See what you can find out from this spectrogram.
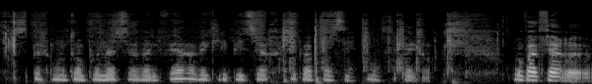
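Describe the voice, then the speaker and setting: A woman speaks at a moderate pace, and noticeable background noise can be heard around her. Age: 30s. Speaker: craft demonstrator. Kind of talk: live craft tutorial. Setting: livestream. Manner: casual, chatty.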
